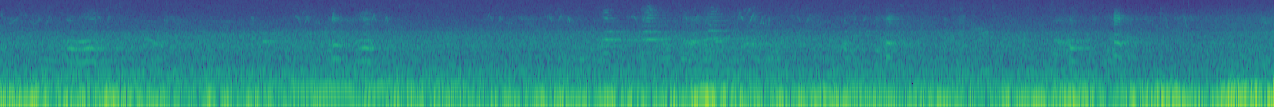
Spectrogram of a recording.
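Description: Geese honking now and then, with brief higher bird chirps over a low rumble.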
